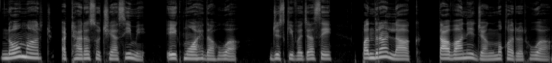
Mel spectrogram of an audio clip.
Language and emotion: Urdu, neutral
